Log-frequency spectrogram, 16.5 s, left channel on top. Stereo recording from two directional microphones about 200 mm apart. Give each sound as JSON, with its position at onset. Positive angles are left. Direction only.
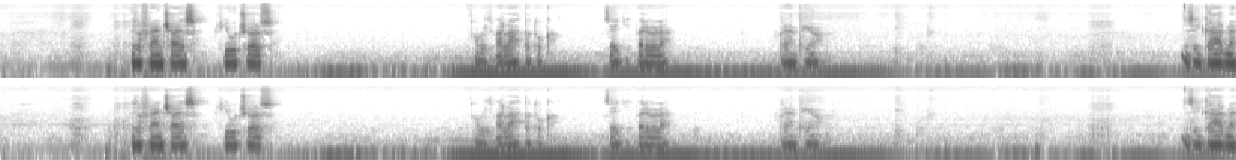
{"t": 1.8, "sound": "speech", "side_deg": 50}
{"t": 6.2, "sound": "a sound", "side_deg": 50}
{"t": 8.1, "sound": "speech", "side_deg": 50}
{"t": 10.4, "sound": "speech", "side_deg": 50}
{"t": 15.7, "sound": "speech", "side_deg": 50}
